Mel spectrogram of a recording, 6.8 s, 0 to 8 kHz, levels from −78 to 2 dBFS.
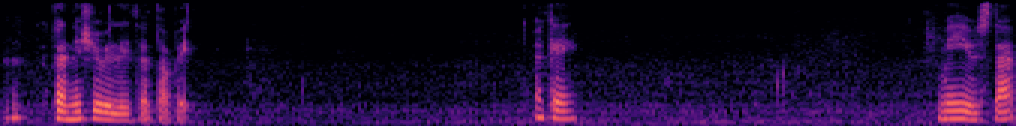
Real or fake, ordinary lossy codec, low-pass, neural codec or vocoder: real; none; 7.2 kHz; none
